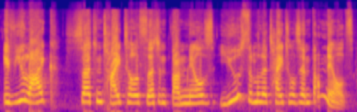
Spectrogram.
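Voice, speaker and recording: A South African-accented YouTube creator gives casual talking-head advice, addressing viewers directly in an easy, conversational style that sounds earnest and practical. Her slightly high voice is expressive and fairly bright, and she often checks in with a quick "right?".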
